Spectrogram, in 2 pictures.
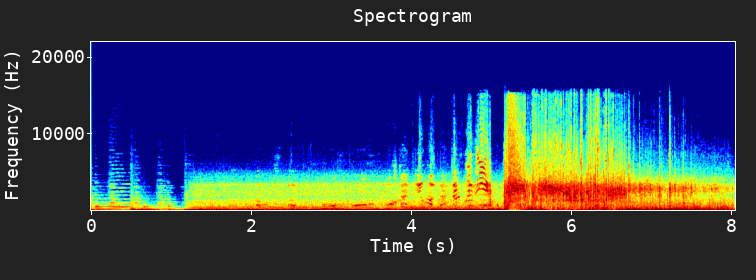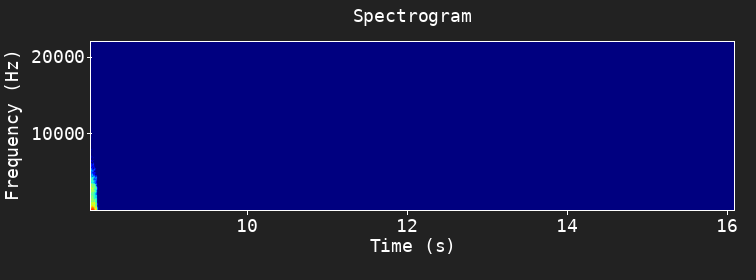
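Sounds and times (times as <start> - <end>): vehicle road noise rumble: 1.2 - 8.1
harsh crunching and grinding: 5.0 - 8.1
loud collision impact: 5.1 - 8.1.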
